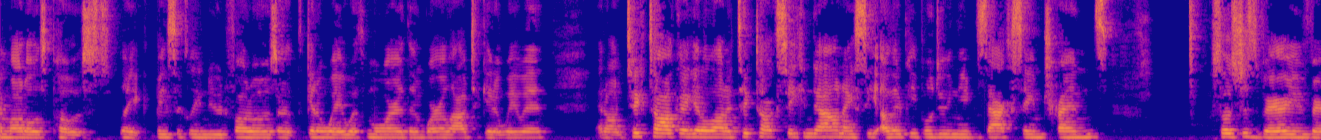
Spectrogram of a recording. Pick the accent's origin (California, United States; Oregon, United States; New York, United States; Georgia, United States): Oregon, United States; I'm from Oregon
